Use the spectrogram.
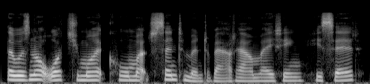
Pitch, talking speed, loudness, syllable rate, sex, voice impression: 180 Hz, 225 wpm, -18 LUFS, 5.4 syllables/s, female, feminine, adult-like, tensed, powerful, slightly hard, clear, intellectual, calm, slightly friendly, elegant, slightly sharp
